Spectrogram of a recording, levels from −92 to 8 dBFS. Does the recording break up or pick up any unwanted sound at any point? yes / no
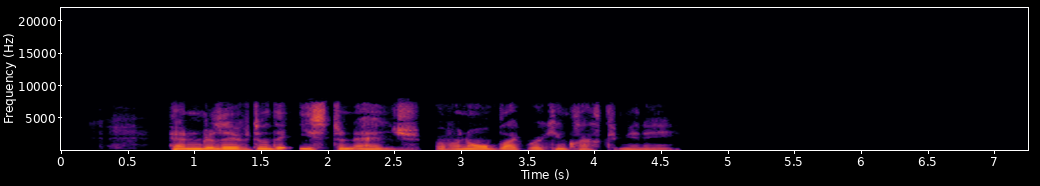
no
